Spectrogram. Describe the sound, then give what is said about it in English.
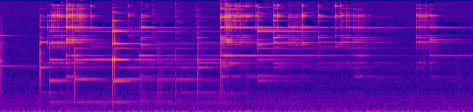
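Metal wrenches struck together in honor of Dominic Toretto of the Fast and Furious films, in a loose series of bright, bell-like chimes, each strike ringing out with long shimmering decay, several clustered hits then a final one, fairly loud with no talking. “Let us chime the wrenches.”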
